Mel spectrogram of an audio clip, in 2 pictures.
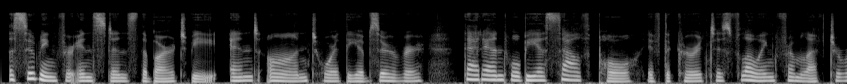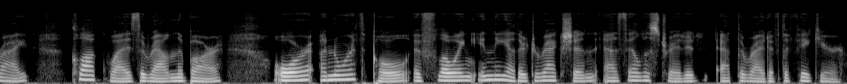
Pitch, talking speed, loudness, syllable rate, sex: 165 Hz, 175 wpm, -19 LUFS, 4.7 syllables/s, female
